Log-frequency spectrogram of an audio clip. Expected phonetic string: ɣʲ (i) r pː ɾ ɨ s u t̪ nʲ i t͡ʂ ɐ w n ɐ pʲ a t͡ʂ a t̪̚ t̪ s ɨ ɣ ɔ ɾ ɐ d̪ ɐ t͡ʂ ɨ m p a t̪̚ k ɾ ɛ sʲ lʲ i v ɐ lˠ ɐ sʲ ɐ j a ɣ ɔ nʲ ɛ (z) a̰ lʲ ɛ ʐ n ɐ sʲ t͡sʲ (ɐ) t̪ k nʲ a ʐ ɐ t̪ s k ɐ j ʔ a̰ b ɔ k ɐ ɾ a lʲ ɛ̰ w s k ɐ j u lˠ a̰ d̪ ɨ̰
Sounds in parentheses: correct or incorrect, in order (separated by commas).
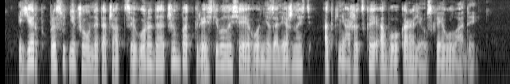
incorrect, correct, correct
